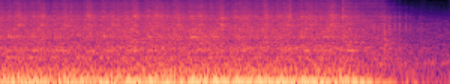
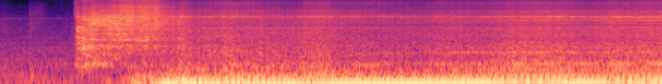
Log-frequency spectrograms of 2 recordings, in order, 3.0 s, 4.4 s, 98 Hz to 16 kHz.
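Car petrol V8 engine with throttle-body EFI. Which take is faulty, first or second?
first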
